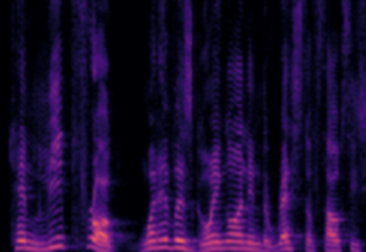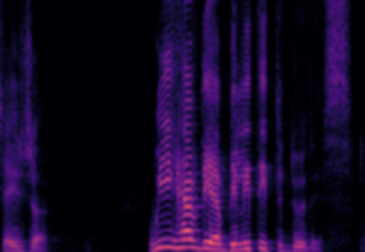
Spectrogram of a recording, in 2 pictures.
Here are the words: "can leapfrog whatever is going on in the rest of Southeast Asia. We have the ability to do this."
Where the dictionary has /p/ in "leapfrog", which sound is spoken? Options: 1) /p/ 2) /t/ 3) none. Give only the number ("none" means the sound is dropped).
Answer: 1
